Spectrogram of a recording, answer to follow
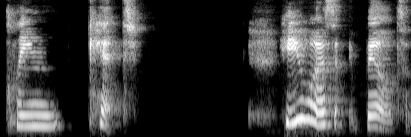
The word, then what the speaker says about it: Tlingit: Garvey said he was a Tlingit Indian, pronounced Klingit, proudly with the clicking of his tongue as if saying Klingkit.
